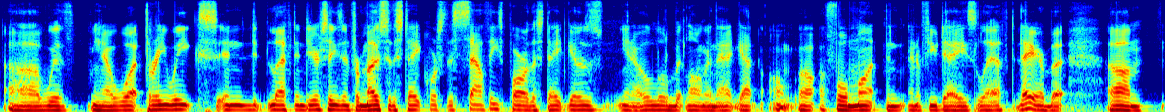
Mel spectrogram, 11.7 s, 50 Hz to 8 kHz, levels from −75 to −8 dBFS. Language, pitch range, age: English, 110-125 Hz, 30-49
